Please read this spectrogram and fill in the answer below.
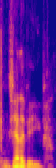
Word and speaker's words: Genevieve: So I shall move on and say, well done, Scruffy, but it's pronounced Genevieve. Genevieve.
